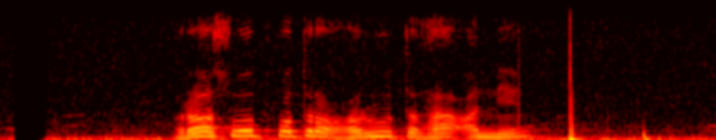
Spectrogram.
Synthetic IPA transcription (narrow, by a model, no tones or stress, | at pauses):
rʌsot̪̚pʌt̪rʌɦʌɾut̪ʌt̪ʰaʌnjʌ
